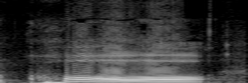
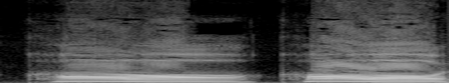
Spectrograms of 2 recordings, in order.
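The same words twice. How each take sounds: First: "call" with a rounded, drawn-out British vowel. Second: "call" with a wide, sigh-like open vowel, louder; American CALL. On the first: Teacher contrasts accents for students, British rounded CALL. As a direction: round the lips tightly on "call". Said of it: "英式发音是call". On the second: Teacher models American vowel for students, open CALL. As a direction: open "call" up long, like sighing "ah". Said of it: "美式发音呢， 嘴大一些". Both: Shown as a demonstration.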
